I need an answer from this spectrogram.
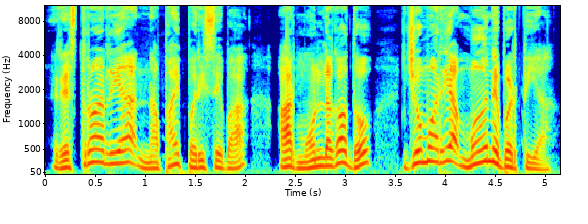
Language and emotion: Santali, happy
